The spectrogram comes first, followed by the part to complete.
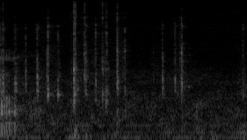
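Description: Computer keyboard keys clicking in quick, irregular keystrokes as shortcut combinations are pressed, thickest in the first second and thinning out after.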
